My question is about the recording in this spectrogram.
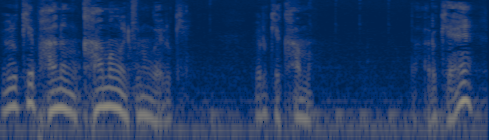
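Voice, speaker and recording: A man's voice: mid-range voice, expressive, fairly quick, slightly rough. A male instructor teaching a memory technique in a recorded video lecture, explaining step by step with many fillers. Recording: long hall reverb.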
